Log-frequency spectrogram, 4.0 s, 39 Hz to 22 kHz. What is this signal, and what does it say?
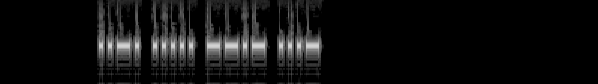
Morse code, heard as a keyed tone, about 40 wpm, 700 Hz. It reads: F5QV
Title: DXCC-100 Call Signs - 4 Characters - 40wpm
